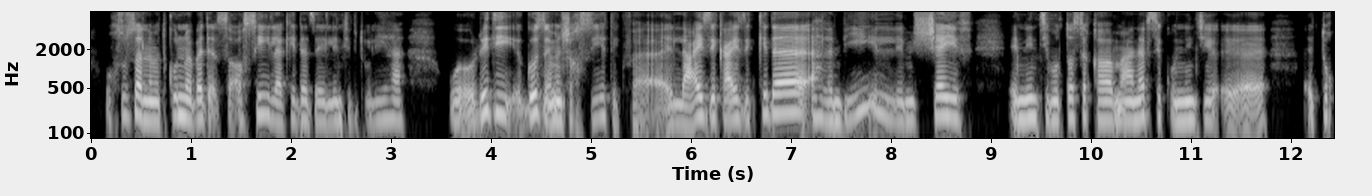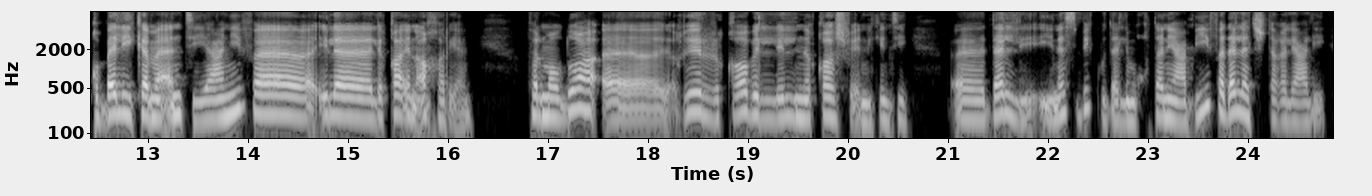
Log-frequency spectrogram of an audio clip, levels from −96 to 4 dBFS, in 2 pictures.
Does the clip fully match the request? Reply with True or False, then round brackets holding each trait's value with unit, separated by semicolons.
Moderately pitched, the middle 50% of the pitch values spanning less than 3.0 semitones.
False (175 Hz; 3.5 semitones)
